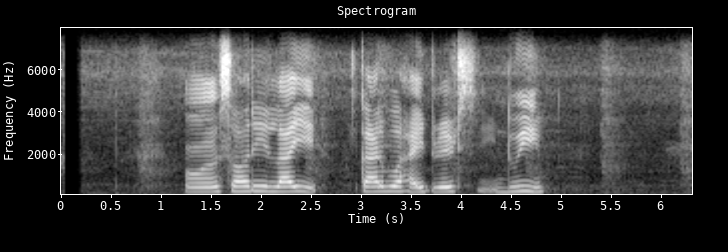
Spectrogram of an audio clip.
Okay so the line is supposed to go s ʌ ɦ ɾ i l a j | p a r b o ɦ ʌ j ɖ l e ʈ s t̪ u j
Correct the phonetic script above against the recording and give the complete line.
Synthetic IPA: s ʌ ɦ ɾ i l a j | k a r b o ɦ a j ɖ r e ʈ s d̪ u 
